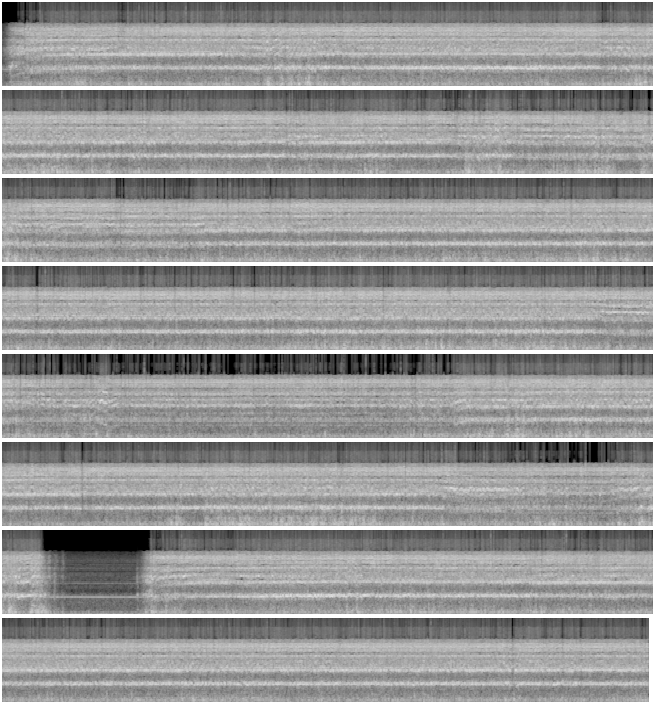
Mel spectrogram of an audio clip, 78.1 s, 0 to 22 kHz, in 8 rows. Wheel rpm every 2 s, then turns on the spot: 170, 230, 220, 210, 220, 230, 230, 230, 220, 200, 200, 220, 230, 240, 230, 230, 230, 230, 230, 200, 160, 160, 160, 220, 230, 230, 230, 220, 160, 120, 100, 220, 230, 230, 230, 230, 230, 230, 230.
none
